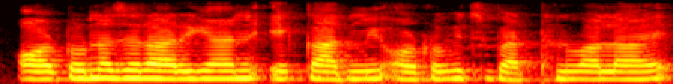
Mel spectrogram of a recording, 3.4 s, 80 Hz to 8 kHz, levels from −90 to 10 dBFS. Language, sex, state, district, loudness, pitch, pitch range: Punjabi, female, Punjab, Fazilka, -16 LUFS, 220 Hz, 215-230 Hz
